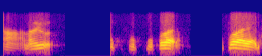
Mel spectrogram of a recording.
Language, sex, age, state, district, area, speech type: Malayalam, male, 45-60, Kerala, Kottayam, rural, conversation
